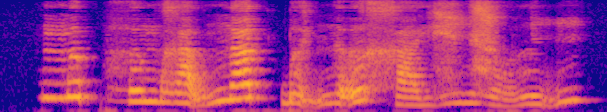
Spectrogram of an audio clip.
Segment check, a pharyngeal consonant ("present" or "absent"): absent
